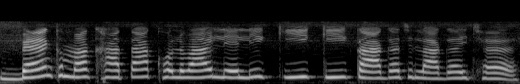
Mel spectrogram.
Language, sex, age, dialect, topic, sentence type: Maithili, female, 18-24, Angika, banking, question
